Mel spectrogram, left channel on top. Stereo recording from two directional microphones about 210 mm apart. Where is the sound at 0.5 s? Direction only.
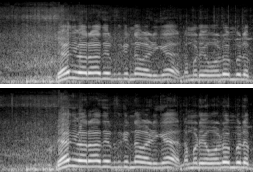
5° right (ahead or behind).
